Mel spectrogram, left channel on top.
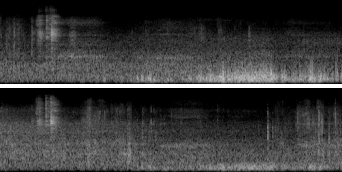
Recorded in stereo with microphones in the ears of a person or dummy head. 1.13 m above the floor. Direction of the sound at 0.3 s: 85° right.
